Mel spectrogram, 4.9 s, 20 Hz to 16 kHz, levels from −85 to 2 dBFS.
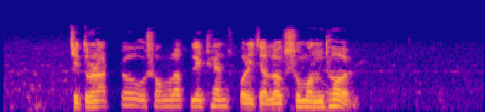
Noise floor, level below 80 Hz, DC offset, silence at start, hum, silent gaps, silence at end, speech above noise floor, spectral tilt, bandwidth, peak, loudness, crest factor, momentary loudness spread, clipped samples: -59 dBFS; -58 dBFS; under 0.1%; 0.7 s; none; none; 1.3 s; 41 dB; -5 dB/octave; 7.4 kHz; -2 dBFS; -17 LUFS; 18 dB; 8 LU; under 0.1%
